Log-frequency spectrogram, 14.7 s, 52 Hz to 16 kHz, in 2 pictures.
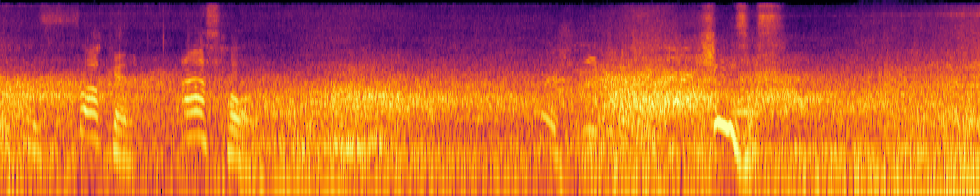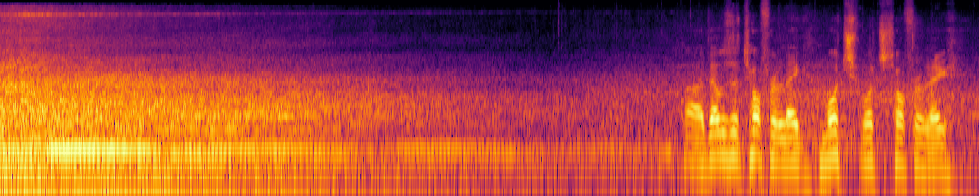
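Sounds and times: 
fast heavy road traffic roaring past cyclists on a narrow road: 0.0 - 14.6
speech: 0.7 - 2.6, 4.1 - 6.0, 12.5 - 14.6
man letting out a brief startled shout: 4.0 - 5.9.

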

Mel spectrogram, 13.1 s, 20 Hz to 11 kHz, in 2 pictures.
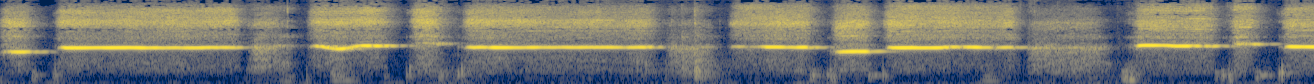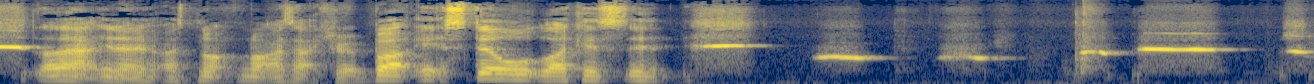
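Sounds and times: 
high-pitched human mouth whistling: 0.0 - 6.8, 10.0 - 13.1
speech: 6.8 - 10.1.

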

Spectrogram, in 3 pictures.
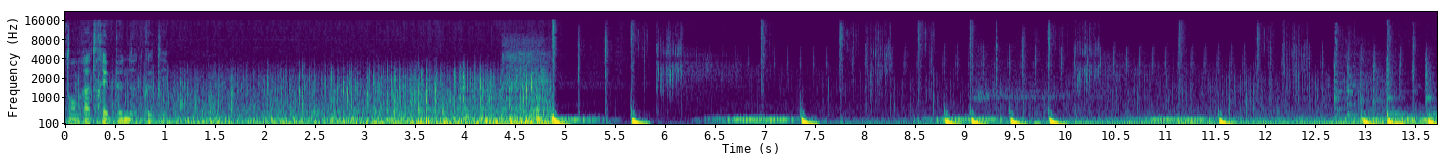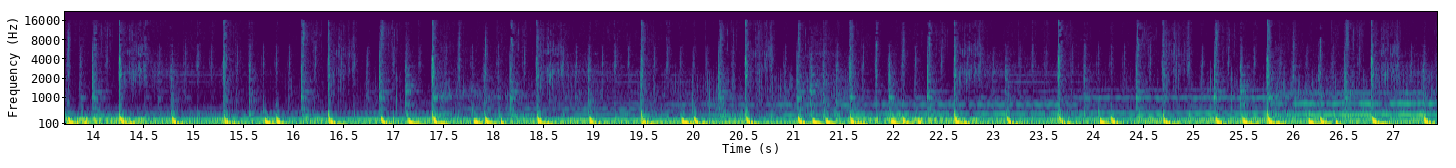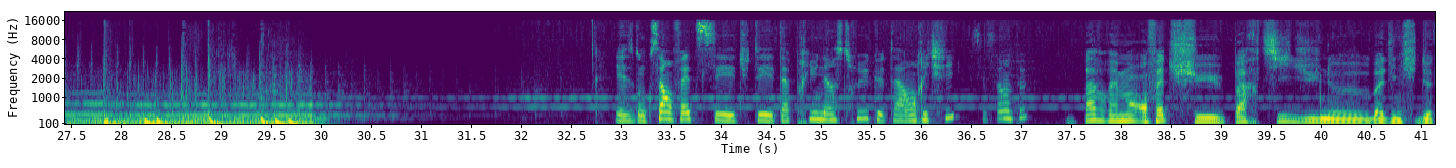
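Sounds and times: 
speech: 0.0 - 1.2, 33.2 - 41.1
dense rumbling drone: 0.0 - 5.6, 6.3 - 31.0
pulsing bass notes: 0.0 - 31.3
crisp rhythmic clicks: 1.9 - 31.2, 31.8 - 41.1
instrumental electronic groove of a podcast theme tune: 4.4 - 41.1.

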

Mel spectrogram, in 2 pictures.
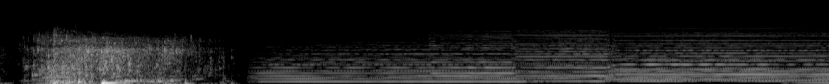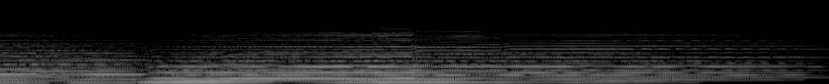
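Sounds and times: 
person diving into pitch-black water: 0.0 - 2.4
low sustained musical drone with shifting held tones: 2.6 - 15.7.

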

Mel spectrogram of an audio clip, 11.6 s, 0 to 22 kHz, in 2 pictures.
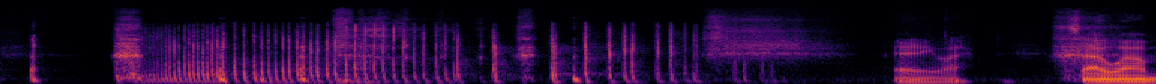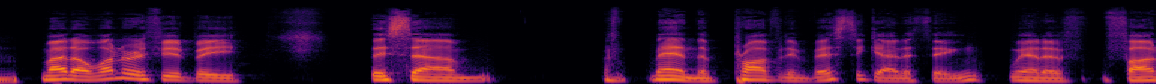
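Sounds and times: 
loud wet sputtering fart sound effects: 0.6 - 3.6
speech: 4.6 - 7.0, 7.6 - 11.5.

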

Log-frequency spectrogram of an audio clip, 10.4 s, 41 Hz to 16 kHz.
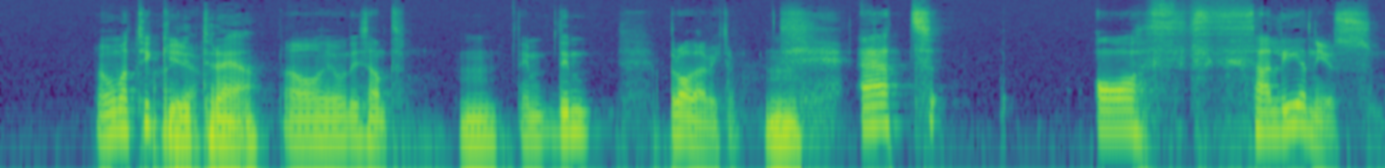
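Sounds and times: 
speech: 0.7 - 7.1, 8.2 - 10.3
person sneezing: 5.8 - 6.3.

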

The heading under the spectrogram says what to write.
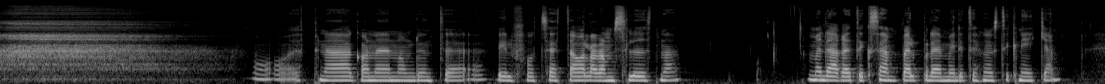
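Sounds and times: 
slow airy exhale: 0.0 - 2.5
speech: 3.2 - 6.9, 8.1 - 10.7.

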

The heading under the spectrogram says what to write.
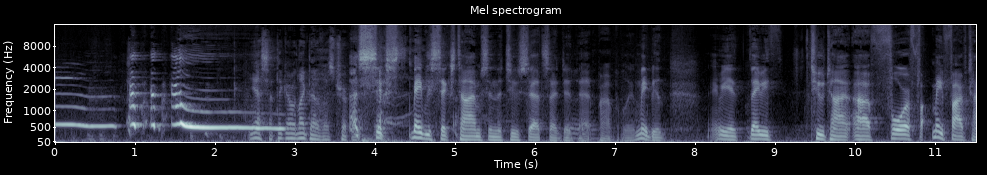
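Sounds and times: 
person imitating a wolf howl: 0.0 - 2.9
speech: 2.4 - 11.5.

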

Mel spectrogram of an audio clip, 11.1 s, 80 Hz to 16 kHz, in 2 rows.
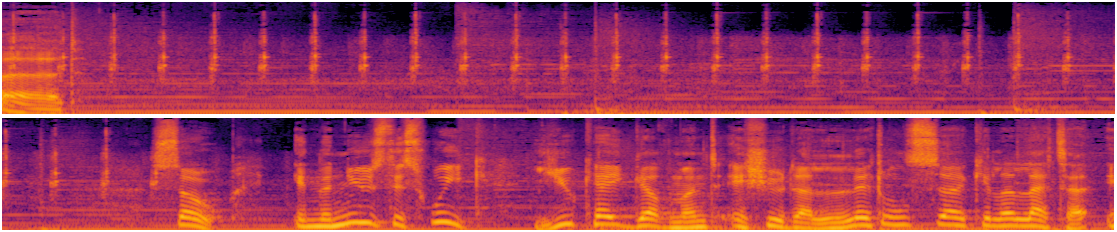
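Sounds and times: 
speech: 0.0 - 0.5, 6.4 - 11.1
clock ticking: 0.0 - 6.7.

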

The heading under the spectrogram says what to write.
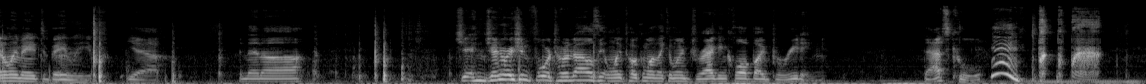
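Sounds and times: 
speech: 0.0 - 1.8, 2.4 - 3.2, 4.6 - 8.3, 9.2 - 11.1
faint steady hum: 0.0 - 11.4
person imitating a cartoon duck with raspy quacks: 10.2 - 11.2.

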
